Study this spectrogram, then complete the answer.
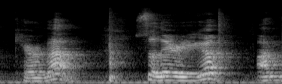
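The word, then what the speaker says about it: Caraval: And I also have, and I found out that it is pronounced caravel.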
